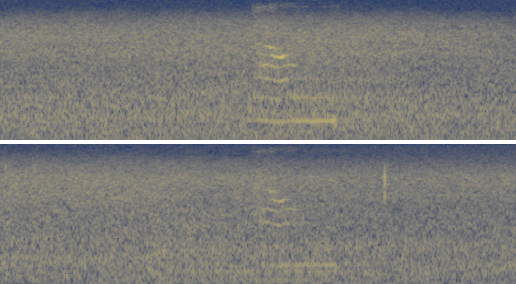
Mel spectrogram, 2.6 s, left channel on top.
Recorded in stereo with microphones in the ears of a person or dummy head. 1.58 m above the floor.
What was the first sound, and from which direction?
A cat meowing, 30° left (ahead or behind).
